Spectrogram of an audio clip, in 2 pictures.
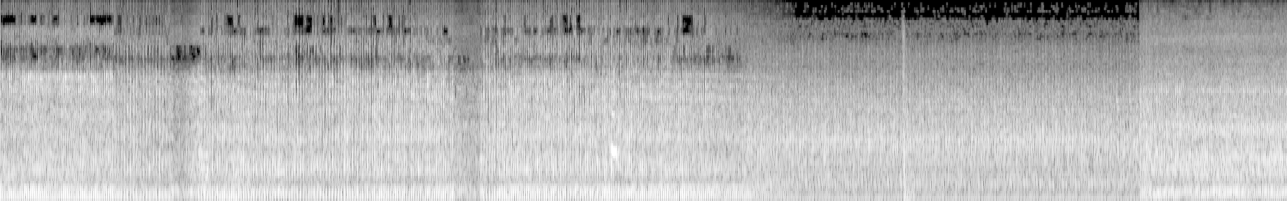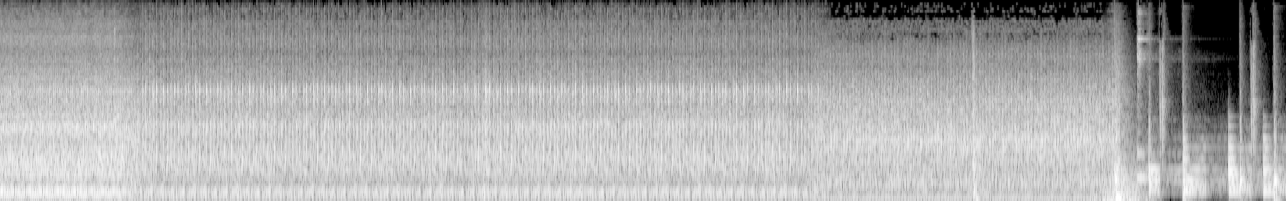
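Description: Tractor engine running steadily, with abrupt changes in pitch and loudness every few seconds. Louder and deeper for the first third, then a quieter, steadier run.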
